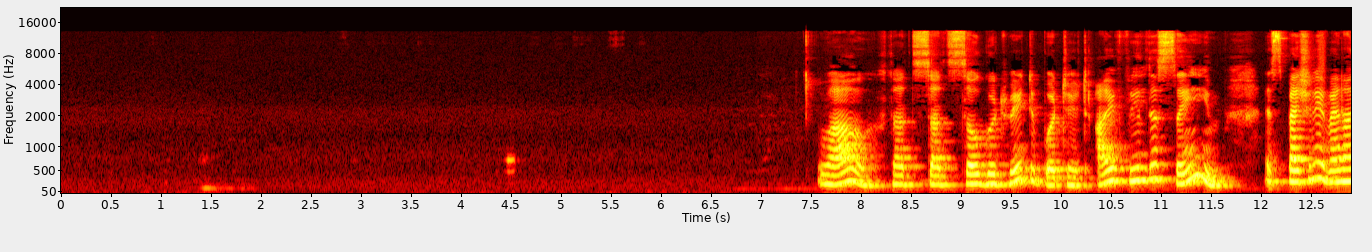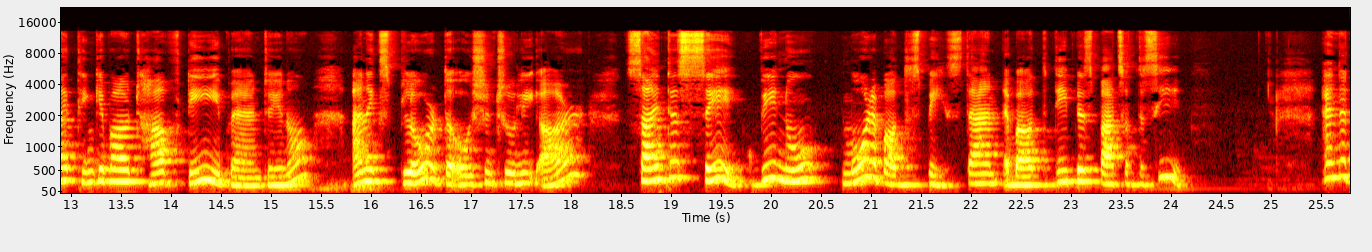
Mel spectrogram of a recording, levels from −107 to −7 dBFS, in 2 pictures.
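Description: At 12.56 s there's a wireless microphone noise hit lasting about 90 ms, to 12.65 s. The FM radio link briefly faded as reflected signals cancelled, so receiver noise surged up and you get a quick swish of static over the speech.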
